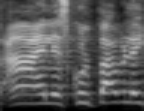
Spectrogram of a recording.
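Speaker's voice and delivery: accusing. Acted. Mimics blaming others.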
